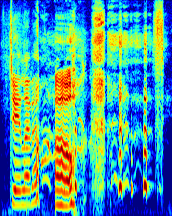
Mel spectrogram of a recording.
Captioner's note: laughs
